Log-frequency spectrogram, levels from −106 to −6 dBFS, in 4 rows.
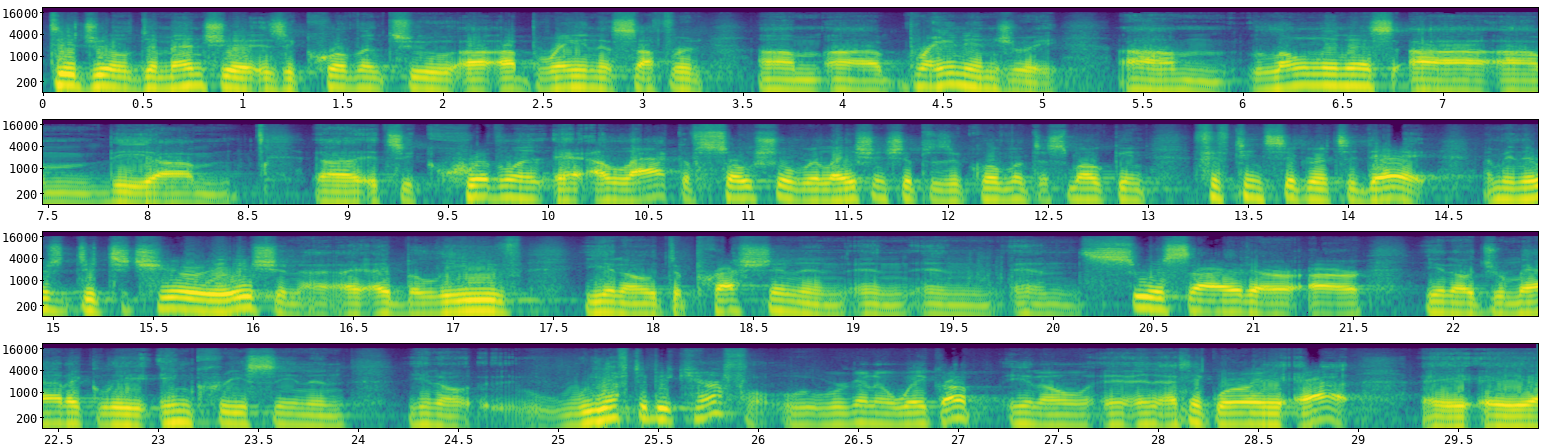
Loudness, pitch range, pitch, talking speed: -14 LUFS, 115-145 Hz, 130 Hz, 160 wpm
